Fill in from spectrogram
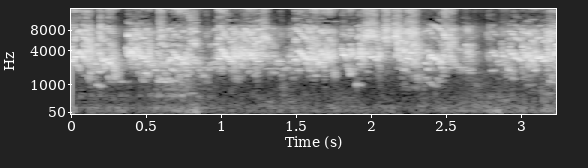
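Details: Breeding pair of budgies producing busy, scratchy chirps and warbled chatter in near-continuous bursts.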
